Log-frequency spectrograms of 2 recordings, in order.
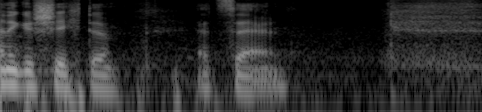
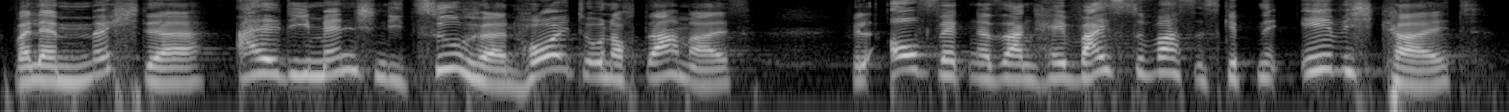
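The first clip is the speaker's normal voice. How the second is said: raised, higher pulpit voice; impassioned preaching; 4 semitones higher, 6 dB louder than usual. Real, not acted. Preacher tells the congregation God wants all saved, impassioned preaching. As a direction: press the message home with force.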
